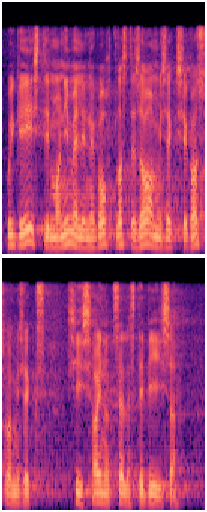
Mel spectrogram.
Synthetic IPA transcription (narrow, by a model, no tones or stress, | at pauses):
kujɡie̞ːst̪imɑnime̞line̞ko̞ht̪lɑst̪e̞s̬ɑːmise̞ksjɑkɑsvɑmise̞ks | siːsɑjnult̪se̞lːe̞st̪e̞jpiːsɑ̰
